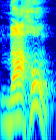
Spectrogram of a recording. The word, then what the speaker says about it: Nahum: Vamos estudar Jonas e Naum, ou como são pronunciados no original hebraico, Yona e Nahum.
